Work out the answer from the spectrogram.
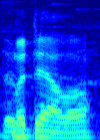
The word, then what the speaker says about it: Modelo: Modelo.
